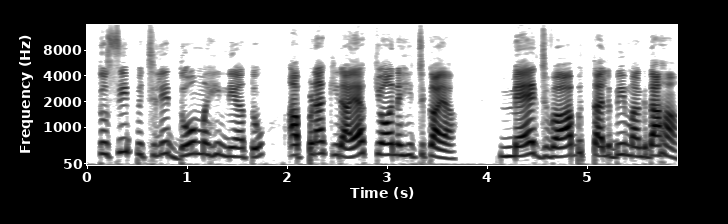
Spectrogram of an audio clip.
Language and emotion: Punjabi, angry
